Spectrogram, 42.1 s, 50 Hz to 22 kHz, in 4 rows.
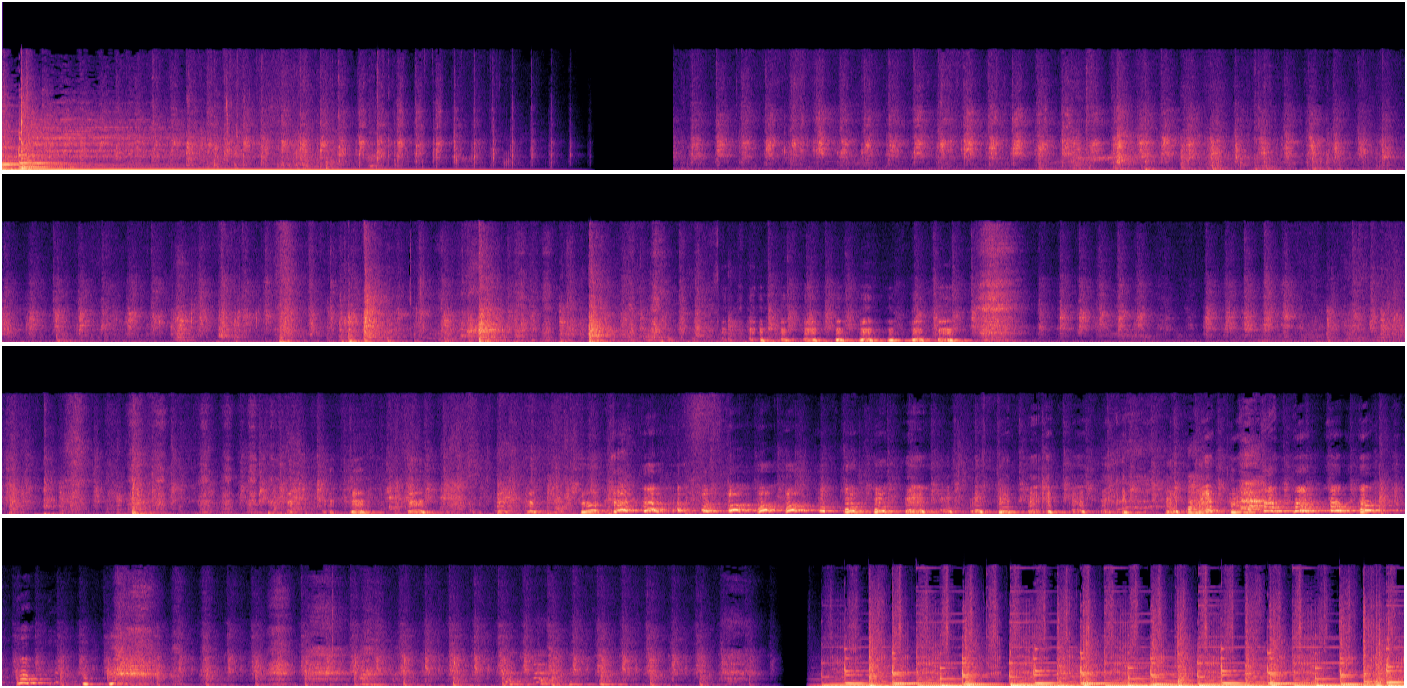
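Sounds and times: dog panting: 5.1s - 37.4s.

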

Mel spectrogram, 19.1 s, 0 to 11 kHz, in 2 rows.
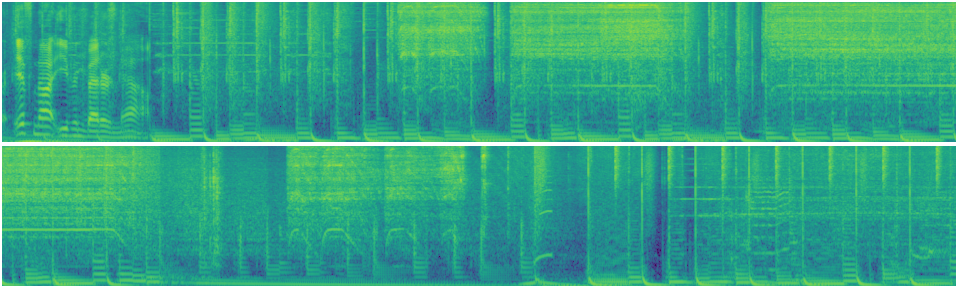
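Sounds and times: background music: 0.0s - 19.0s
small electric motors whirring: 3.9s - 11.1s, 12.4s - 14.4s.

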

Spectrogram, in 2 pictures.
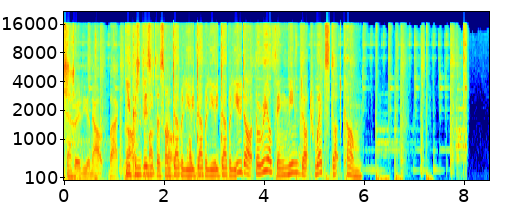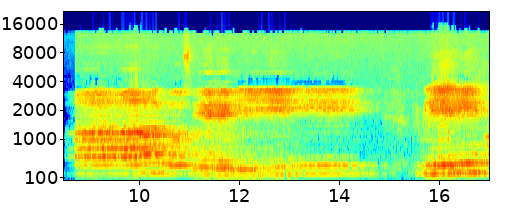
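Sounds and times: choir chanting sustained notes: 8.6s - 14.9s, 15.5s - 17.0s.

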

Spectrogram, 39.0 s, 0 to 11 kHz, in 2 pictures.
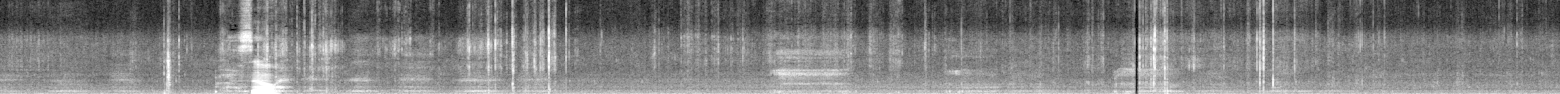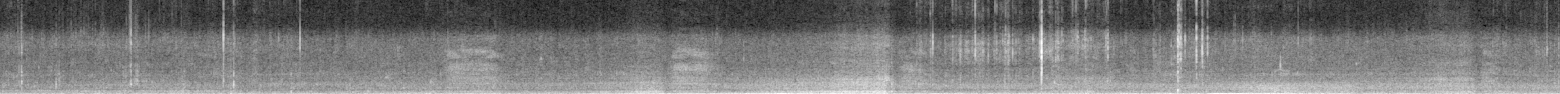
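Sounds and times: dry tinder rustling and crackling: 0.0s - 23.5s, 30.6s - 36.0s, 38.0s - 39.0s.

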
